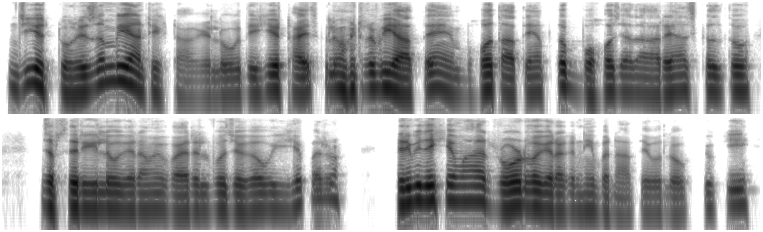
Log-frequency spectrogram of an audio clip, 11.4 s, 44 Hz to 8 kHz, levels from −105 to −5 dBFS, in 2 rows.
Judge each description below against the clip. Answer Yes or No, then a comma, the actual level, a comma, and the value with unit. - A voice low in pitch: Yes, low, 125 Hz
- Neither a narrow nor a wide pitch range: Yes, average, 3.1 semitones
